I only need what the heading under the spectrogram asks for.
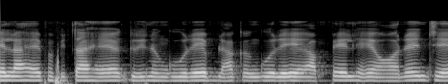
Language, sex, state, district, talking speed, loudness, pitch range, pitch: Hindi, female, Bihar, Patna, 185 wpm, -16 LUFS, 175-185 Hz, 180 Hz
